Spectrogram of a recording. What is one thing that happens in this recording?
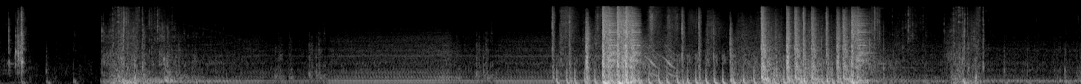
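An off-road buggy's engine roars and hums steadily.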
